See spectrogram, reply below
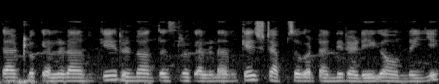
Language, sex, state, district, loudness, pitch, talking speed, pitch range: Telugu, female, Andhra Pradesh, Guntur, -23 LUFS, 165 Hz, 150 wpm, 155-170 Hz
